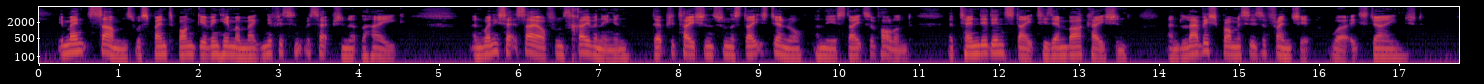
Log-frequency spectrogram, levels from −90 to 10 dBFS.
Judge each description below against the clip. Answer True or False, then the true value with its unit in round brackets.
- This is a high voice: False (115 Hz)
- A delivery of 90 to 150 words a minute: True (140 wpm)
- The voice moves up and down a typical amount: True (4.0 semitones)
